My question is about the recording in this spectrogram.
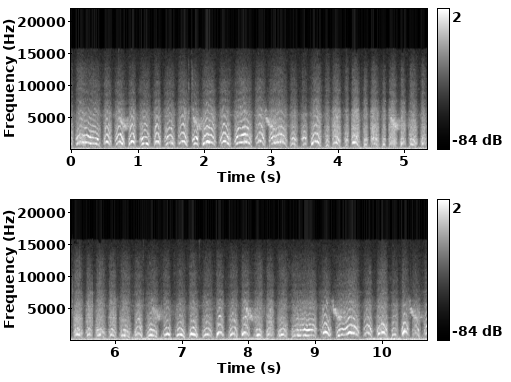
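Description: Foam applicator pad rubbing tire shine into a tire's rubber sidewall in quick back-and-forth strokes, squeaking several times a second.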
